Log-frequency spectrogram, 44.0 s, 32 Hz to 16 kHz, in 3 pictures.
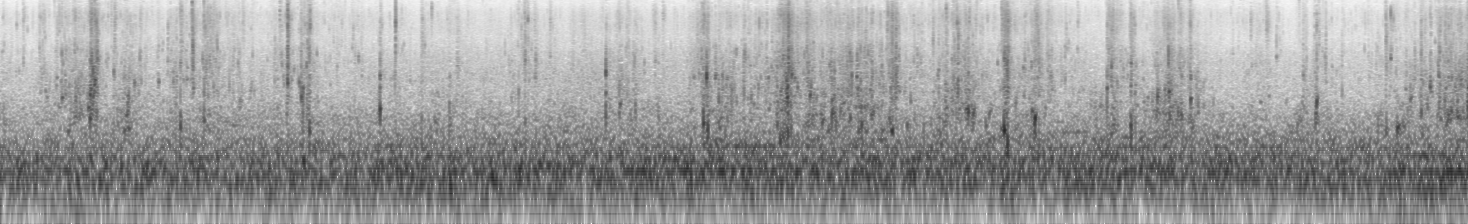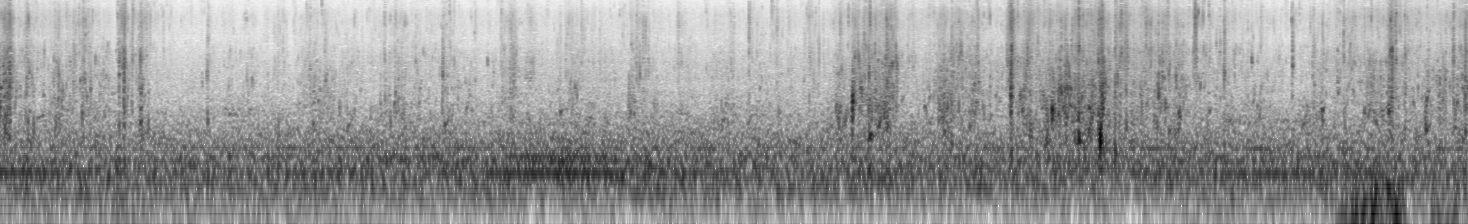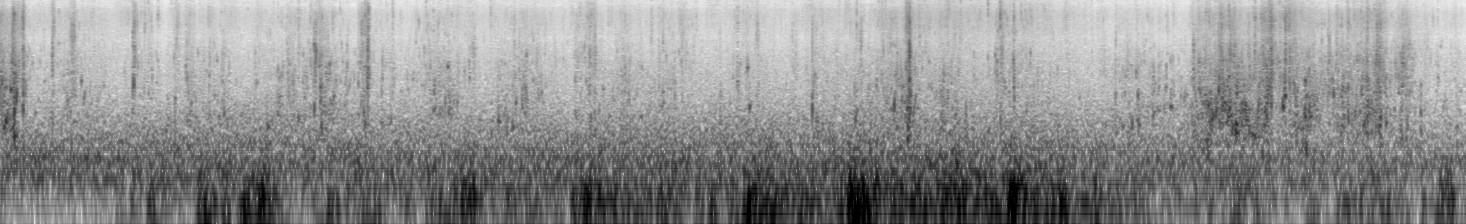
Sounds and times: lake waves lapping at the short of a small lake 0.0 - 44.0
winds were blowing steady 30.3 - 32.2
winds were blowing steady 32.8 - 40.7

